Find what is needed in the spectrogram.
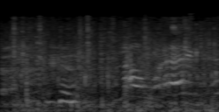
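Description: Only quiet speech: faint voices, a child's voice among them, in a pause between the louder talk.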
